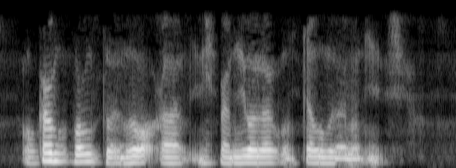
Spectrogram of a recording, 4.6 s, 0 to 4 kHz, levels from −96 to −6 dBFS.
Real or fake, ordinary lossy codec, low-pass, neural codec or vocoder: fake; MP3, 32 kbps; 3.6 kHz; autoencoder, 44.1 kHz, a latent of 192 numbers a frame, MeloTTS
